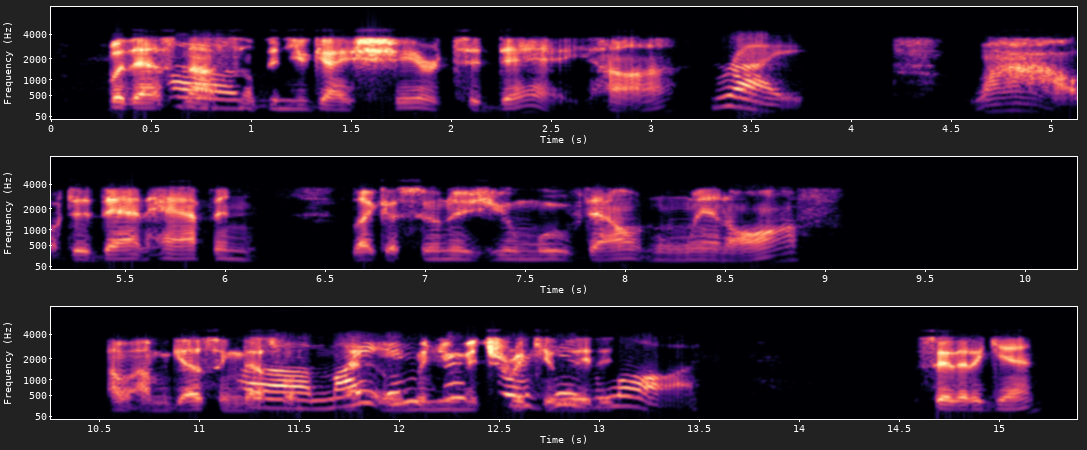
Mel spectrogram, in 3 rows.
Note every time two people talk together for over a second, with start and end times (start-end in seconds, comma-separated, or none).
11.2-13.1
